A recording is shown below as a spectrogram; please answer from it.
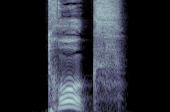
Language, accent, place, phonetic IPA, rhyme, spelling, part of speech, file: German, Germany, Berlin, [tʁoːks], -oːks, Trogs, noun, De-Trogs.ogg
- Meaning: genitive singular of Trog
